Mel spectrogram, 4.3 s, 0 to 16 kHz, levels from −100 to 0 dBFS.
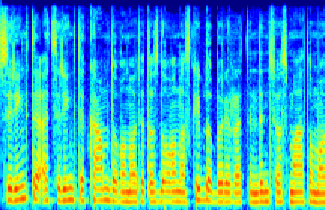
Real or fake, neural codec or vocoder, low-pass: fake; vocoder, 44.1 kHz, 128 mel bands, Pupu-Vocoder; 14.4 kHz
